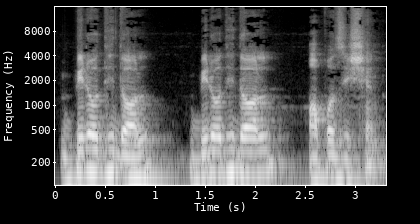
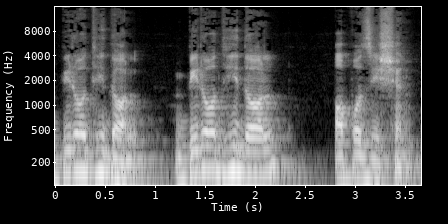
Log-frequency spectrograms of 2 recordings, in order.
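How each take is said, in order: Both takes have the same delivery.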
